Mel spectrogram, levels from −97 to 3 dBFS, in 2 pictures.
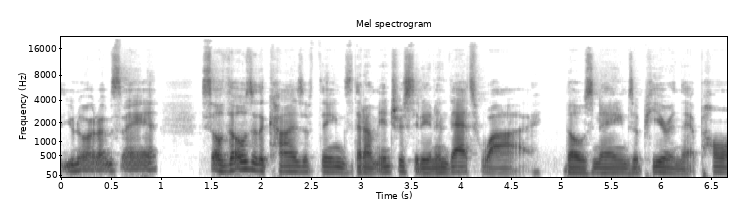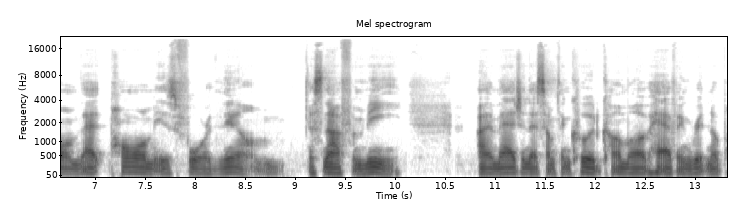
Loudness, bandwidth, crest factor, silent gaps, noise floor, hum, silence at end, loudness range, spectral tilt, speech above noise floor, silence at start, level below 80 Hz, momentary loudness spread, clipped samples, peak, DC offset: -31 LUFS; 19.5 kHz; 20 dB; none; -65 dBFS; none; 0.05 s; 5 LU; -5.5 dB/octave; 35 dB; 0 s; -60 dBFS; 9 LU; under 0.1%; -10 dBFS; under 0.1%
